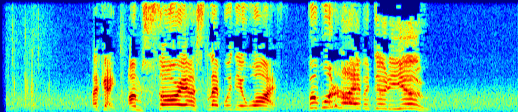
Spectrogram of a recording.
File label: marine, aussie; h2dialogue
